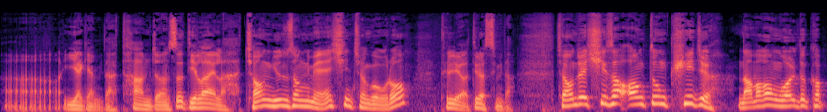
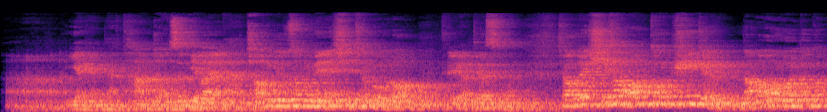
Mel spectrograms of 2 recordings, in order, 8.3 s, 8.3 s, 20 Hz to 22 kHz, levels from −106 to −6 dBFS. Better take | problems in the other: first | room echo; strong; dies away in 2.1 s // off-mic speech; far

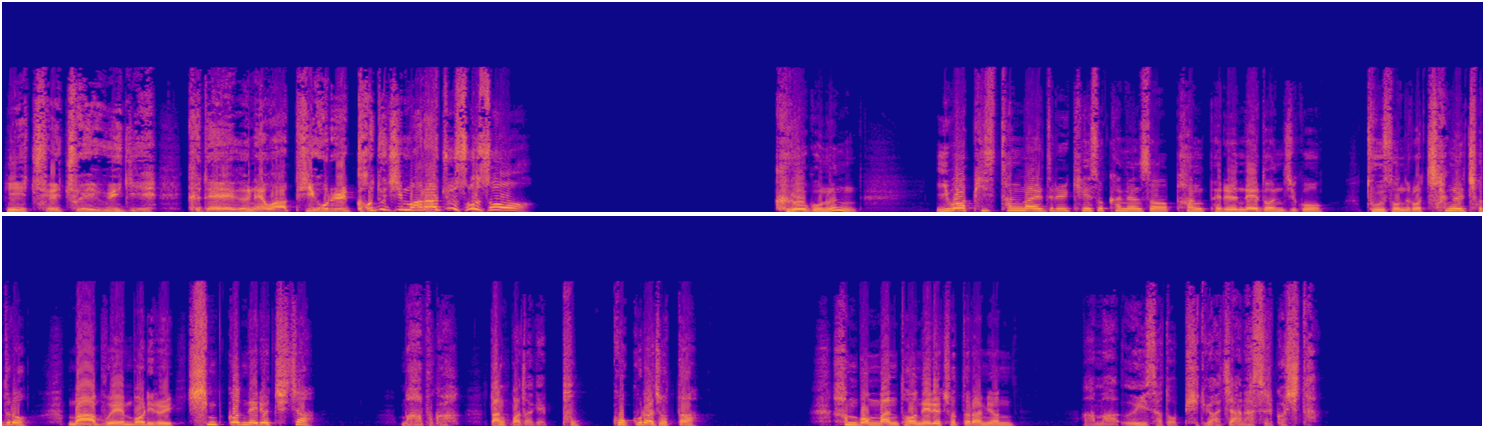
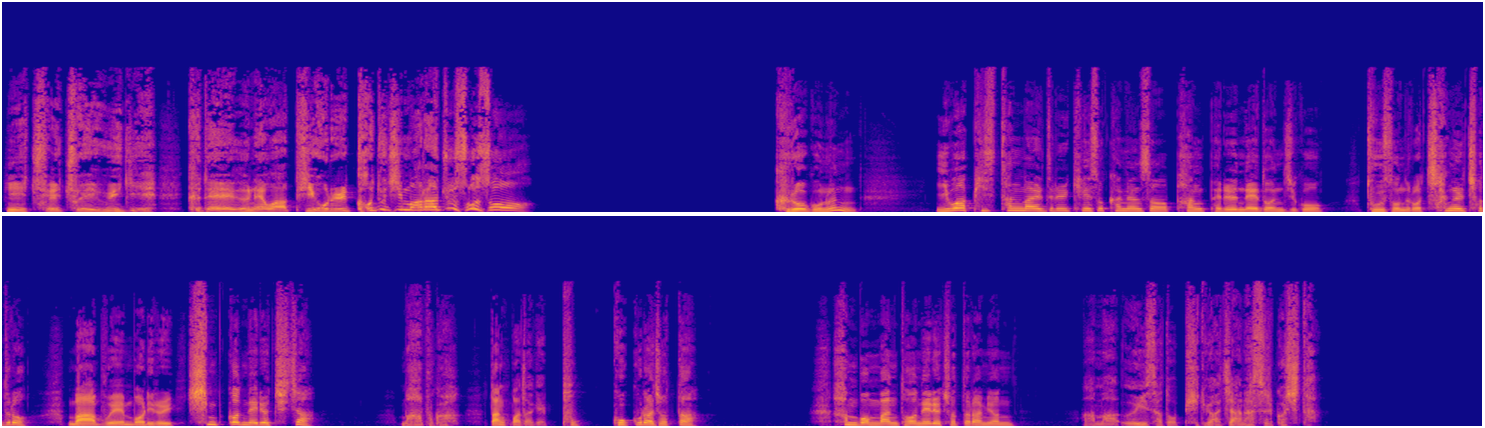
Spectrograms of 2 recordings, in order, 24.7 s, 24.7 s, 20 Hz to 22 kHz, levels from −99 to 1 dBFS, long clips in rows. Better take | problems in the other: second | distortion; slight; 2% of the sound clipped

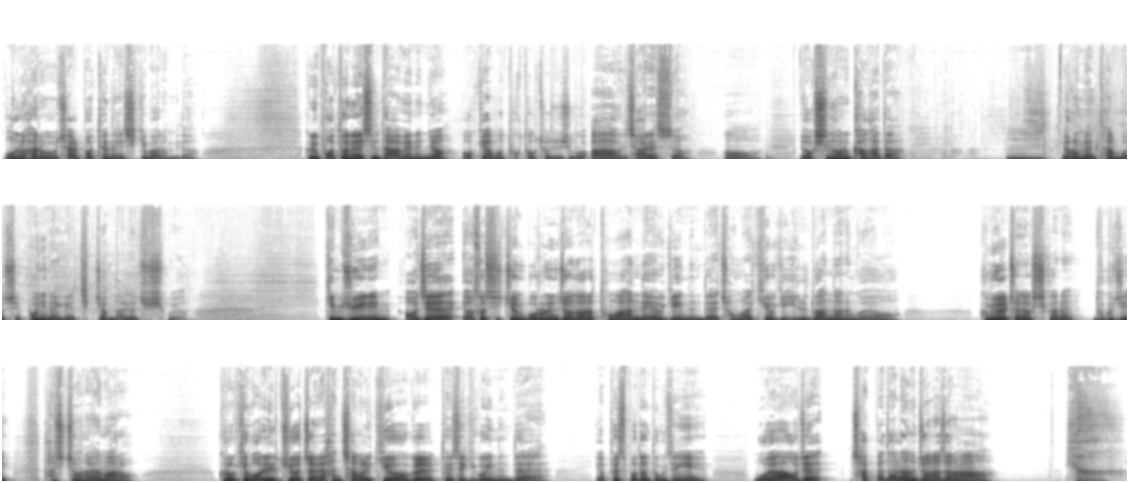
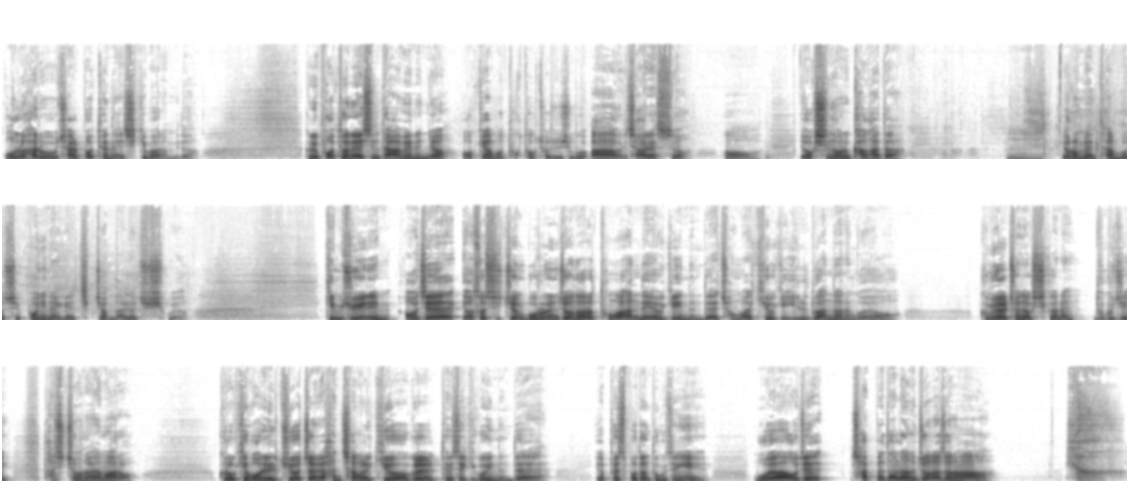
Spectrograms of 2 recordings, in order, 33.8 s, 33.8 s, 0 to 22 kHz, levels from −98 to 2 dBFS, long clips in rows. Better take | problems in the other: first | thin; somewhat; fading below 300 Hz

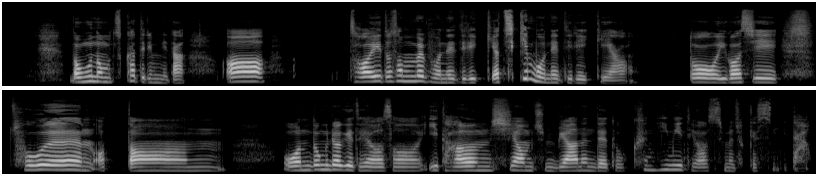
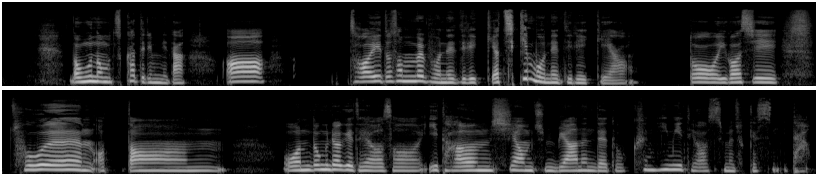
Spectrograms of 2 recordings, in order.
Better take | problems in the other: second | thin; very; fading below 350 Hz

